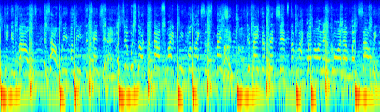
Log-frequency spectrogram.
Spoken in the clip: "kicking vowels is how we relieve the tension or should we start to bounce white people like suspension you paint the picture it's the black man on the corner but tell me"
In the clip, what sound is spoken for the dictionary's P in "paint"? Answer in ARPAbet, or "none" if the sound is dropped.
B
